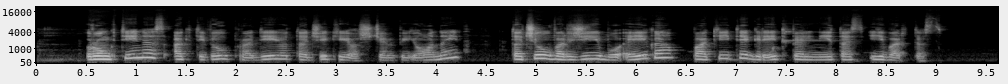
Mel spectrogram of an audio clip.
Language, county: Lithuanian, Šiauliai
